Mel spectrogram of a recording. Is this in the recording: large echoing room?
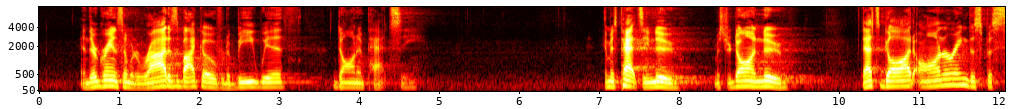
yes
